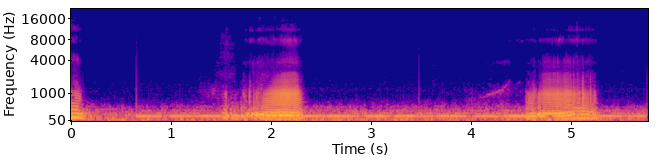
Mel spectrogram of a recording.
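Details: A Chihuahua snores in its sleep, two drawn-out rasping breaths about three seconds apart rising in pitch as they build, over a constant low electrical hum.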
